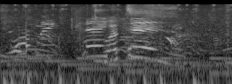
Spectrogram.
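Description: Young children's high-pitched voices, chattering without clear words, over background music of steady held notes.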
